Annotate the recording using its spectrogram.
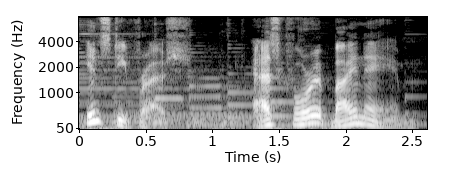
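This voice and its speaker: A man's voice: mid-range voice, huge pitch swings, slow pace, faint music behind. A man playing a chipper announcer in a spoof 1950s-style ad, with an exaggerated salesman delivery. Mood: chipper salesmanship.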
